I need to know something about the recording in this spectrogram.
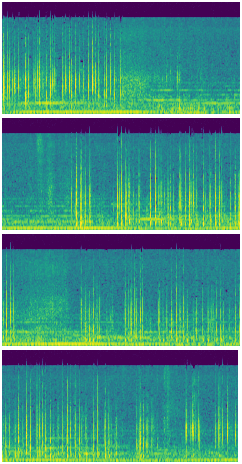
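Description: Long fingernails tap and scratch on a leather chair back close to a microphone.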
